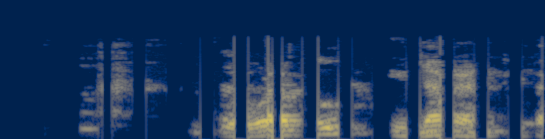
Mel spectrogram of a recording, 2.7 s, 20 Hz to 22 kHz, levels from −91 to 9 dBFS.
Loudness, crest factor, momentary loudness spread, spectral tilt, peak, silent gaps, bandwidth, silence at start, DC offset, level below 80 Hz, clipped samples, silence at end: -20 LUFS; 20 dB; 20 LU; -7 dB/octave; -2 dBFS; 0.68-0.72 s, 0.84-0.90 s; 7.4 kHz; 0.4 s; under 0.1%; -52 dBFS; under 0.1%; 0 s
